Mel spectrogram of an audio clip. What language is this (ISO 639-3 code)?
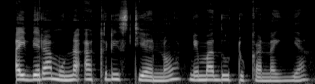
kik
